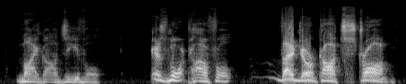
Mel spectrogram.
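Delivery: grunted-out speech, grunting creature voice. A game master voices a bugbear speaking to the party, grunting. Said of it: "grunts out".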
